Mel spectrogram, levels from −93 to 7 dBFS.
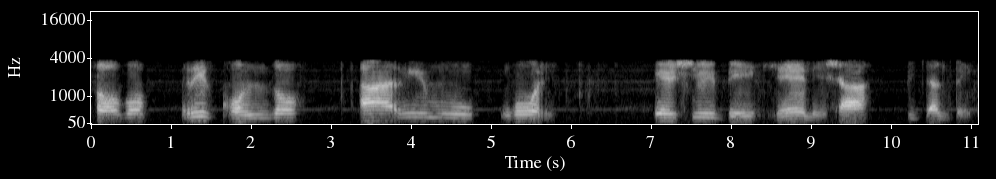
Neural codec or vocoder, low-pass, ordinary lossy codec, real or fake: codec, 24 kHz, 6 kbps, HILCodec; 3.6 kHz; none; fake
